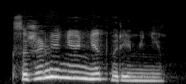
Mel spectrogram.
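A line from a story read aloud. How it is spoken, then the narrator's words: Sighing. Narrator (Russian): вздохнул Максимилиан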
